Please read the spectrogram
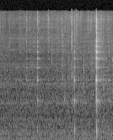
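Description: Beaten eggs and spinach poured into a hot, oiled frying pan, giving a faint, soft sizzle. A single sharp click sounds near the end.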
